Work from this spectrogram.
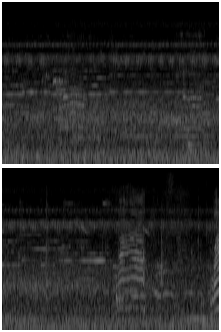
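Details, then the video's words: A female cat gives a short, arching harmonic meow near the end, followed by a brief second call, over a steady background hum and faint tonal noise. "The sound of a cat female sweet and beautiful"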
